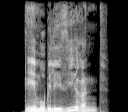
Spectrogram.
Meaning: present participle of demobilisieren
- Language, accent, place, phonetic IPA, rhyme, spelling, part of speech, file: German, Germany, Berlin, [demobiliˈziːʁənt], -iːʁənt, demobilisierend, verb, De-demobilisierend.ogg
